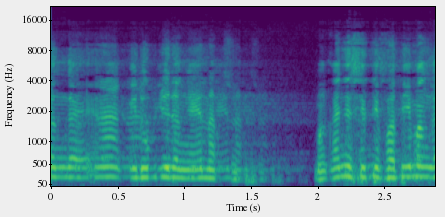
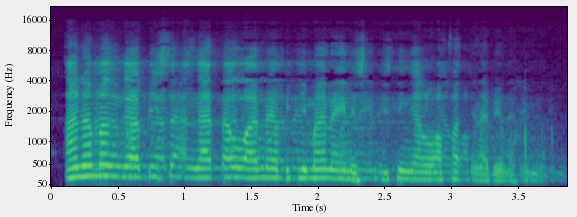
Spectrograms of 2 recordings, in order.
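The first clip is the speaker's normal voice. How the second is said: usual speaking voice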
